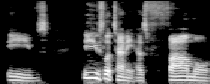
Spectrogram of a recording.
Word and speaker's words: Yves: It's spelled Y-V-E-S. So I'm going to go with Yves.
